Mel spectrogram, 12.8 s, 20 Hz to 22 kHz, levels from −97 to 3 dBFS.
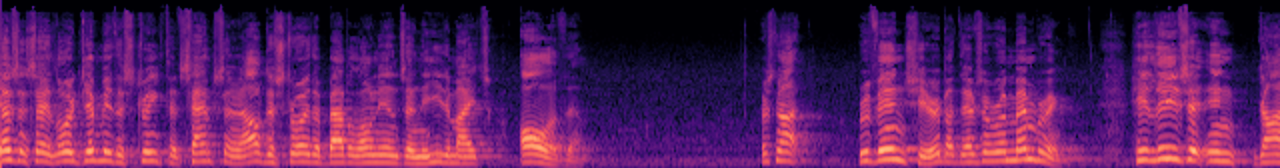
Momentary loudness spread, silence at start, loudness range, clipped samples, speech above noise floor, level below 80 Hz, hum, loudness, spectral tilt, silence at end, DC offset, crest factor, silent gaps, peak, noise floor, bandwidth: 11 LU; 0 s; 4 LU; under 0.1%; 37 dB; -80 dBFS; none; -24 LUFS; -5 dB/octave; 0 s; under 0.1%; 18 dB; none; -6 dBFS; -60 dBFS; 18 kHz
